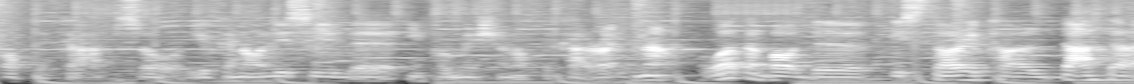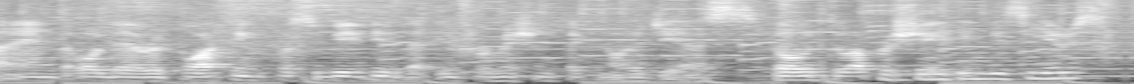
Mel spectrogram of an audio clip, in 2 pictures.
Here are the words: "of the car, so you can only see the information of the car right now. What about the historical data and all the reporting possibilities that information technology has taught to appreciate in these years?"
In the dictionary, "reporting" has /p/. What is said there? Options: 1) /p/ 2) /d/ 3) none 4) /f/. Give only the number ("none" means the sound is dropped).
1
